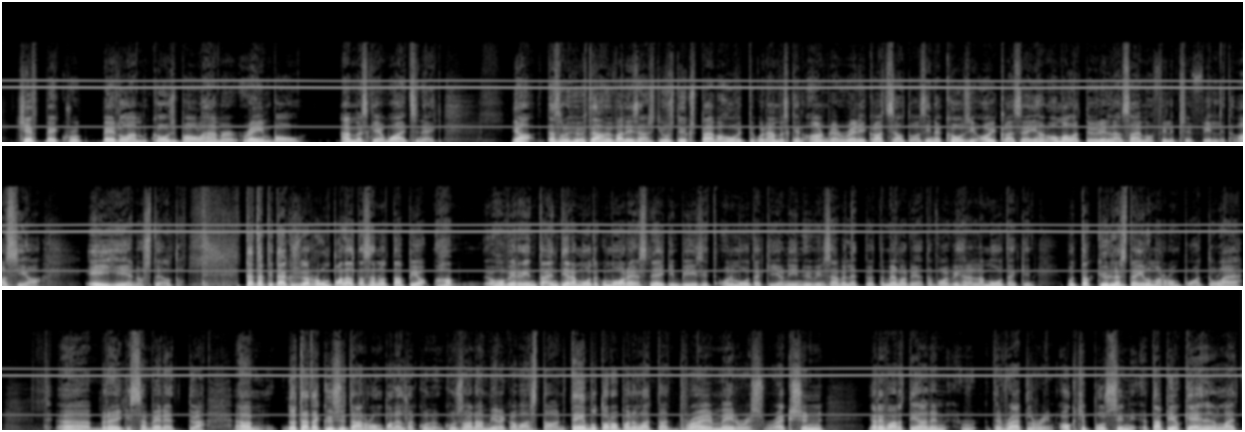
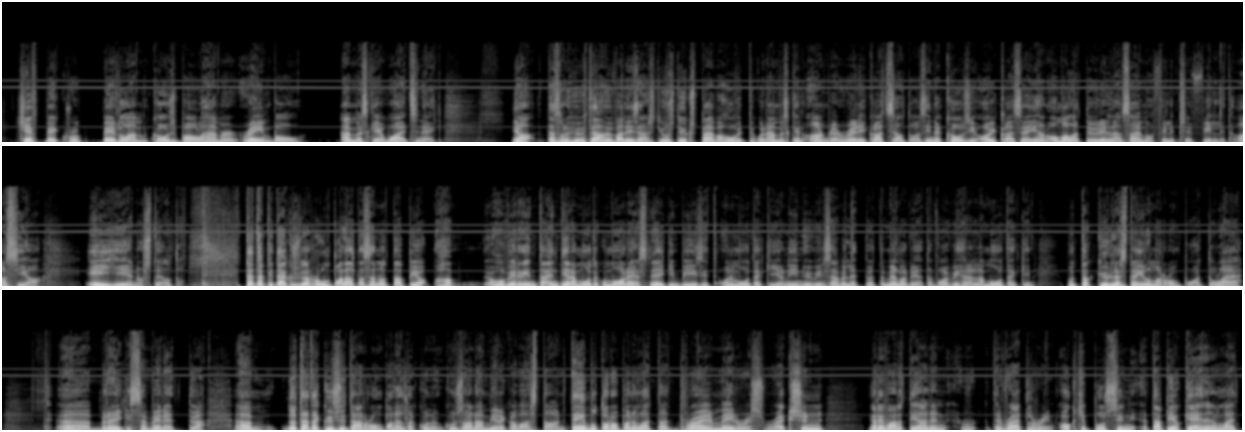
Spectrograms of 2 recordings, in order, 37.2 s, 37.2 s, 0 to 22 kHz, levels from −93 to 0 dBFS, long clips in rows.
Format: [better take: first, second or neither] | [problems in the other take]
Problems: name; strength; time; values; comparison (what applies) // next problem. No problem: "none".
second | high-pitched whine; loud; throughout; 8.5 kHz, 10 dB below the speech; faint in the second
